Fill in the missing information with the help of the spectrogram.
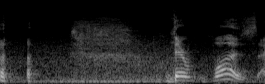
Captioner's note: laughs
